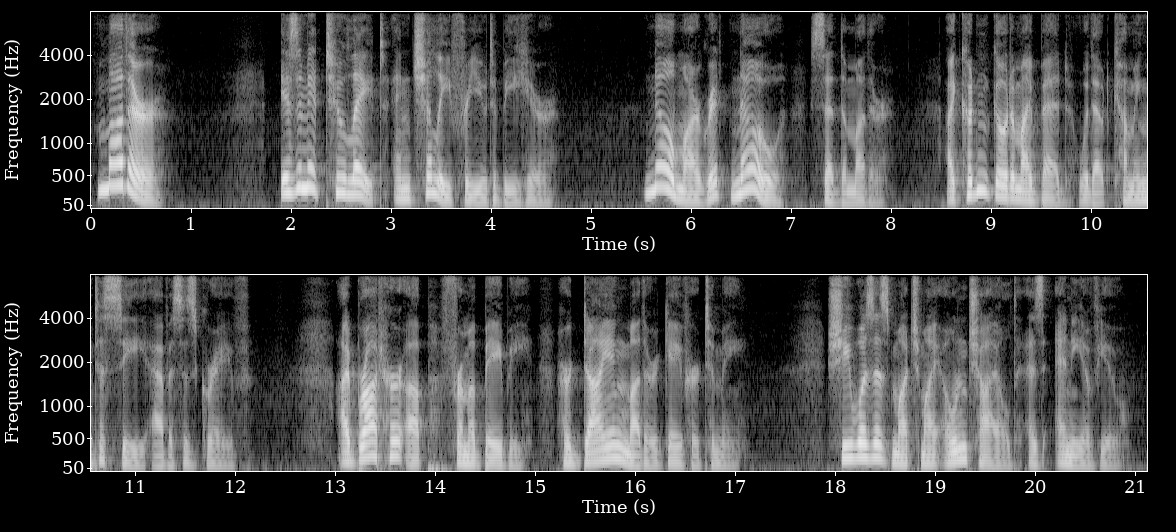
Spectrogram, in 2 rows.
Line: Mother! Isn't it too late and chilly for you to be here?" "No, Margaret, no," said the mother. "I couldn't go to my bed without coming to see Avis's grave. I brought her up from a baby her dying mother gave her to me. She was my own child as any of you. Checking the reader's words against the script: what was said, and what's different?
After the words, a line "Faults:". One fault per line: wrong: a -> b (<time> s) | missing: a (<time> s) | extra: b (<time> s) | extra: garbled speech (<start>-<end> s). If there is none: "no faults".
Mother! Isn't it too late and chilly for you to be here?" "No, Margaret, no," said the mother. "I couldn't go to my bed without coming to see Avis's grave. I brought her up from a baby her dying mother gave her to me. She was as much my own child as any of you.
Faults:
extra: as much (18.4 s)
